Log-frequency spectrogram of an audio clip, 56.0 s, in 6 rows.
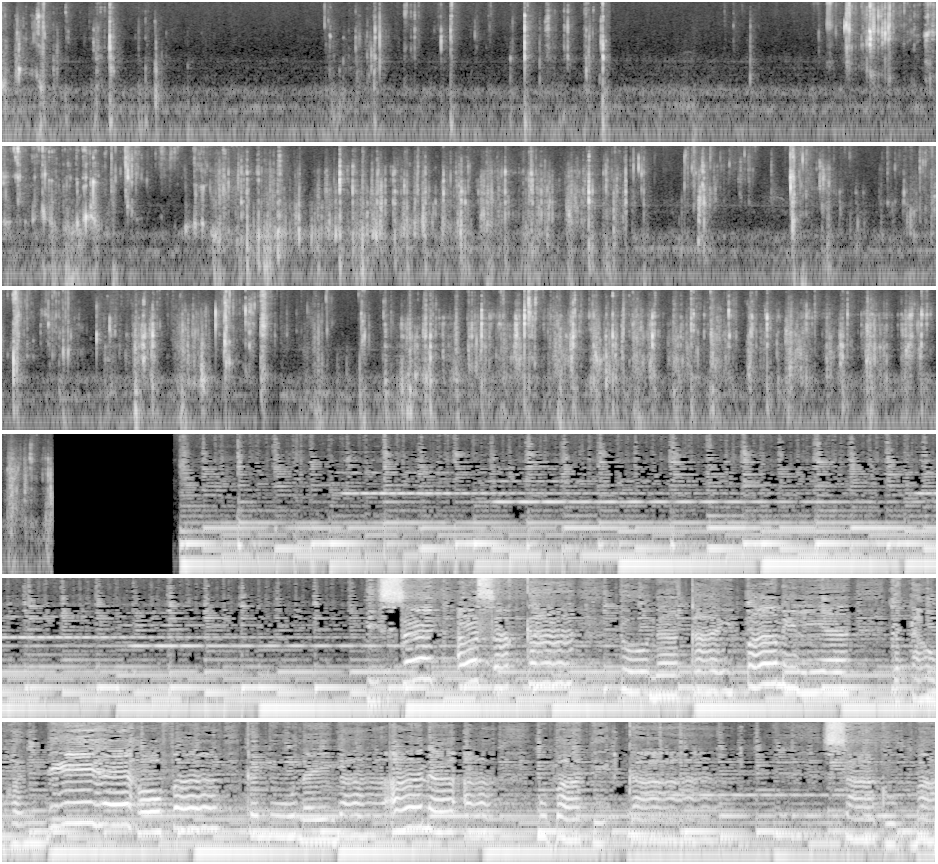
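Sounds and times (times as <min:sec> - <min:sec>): person chewing gummy candy: 0:00.0 - 0:01.6, 0:03.2 - 0:06.1, 0:08.2 - 0:28.6
wet mouth clicks and smacks: 0:00.0 - 0:01.6, 0:08.2 - 0:28.6.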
